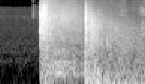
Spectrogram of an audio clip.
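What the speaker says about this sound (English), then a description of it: "So we'll go ahead and pop a rocket in there" A Dragon Rocket Launcher in Rust fires twice in quick succession, each launch a sudden loud whooshing boom that stays loud and roaring through the rest of the moment.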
